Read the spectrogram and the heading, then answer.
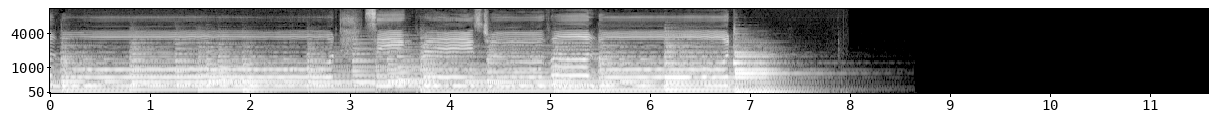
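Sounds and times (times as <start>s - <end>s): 
alto voice singing alleluia: 0.0s - 8.0s.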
